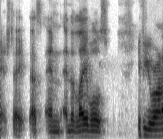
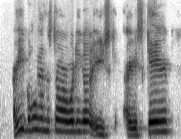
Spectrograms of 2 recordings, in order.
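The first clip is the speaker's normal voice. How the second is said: shrill, very high-pitched taunting shout; 11 semitones higher than usual. Retelling how a brother yelled from outside a store: imitating brother yelling. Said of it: "my brother's yelling at me".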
